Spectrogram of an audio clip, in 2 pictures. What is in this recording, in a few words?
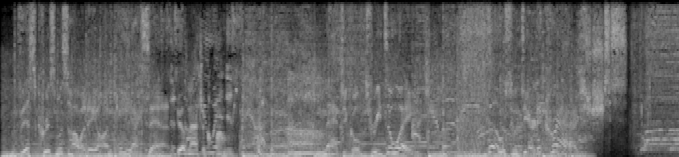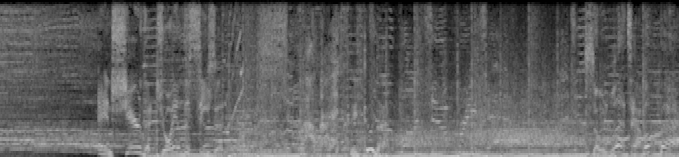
US English, Male; AXN Xmas Line Up 2009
